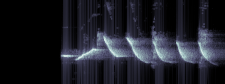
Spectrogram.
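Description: Rufous-collared sparrow (tico-tico) singing one song about a second in: a level whistle that slides upward, then five evenly spaced down-slurred notes.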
